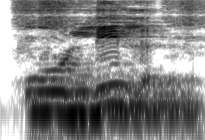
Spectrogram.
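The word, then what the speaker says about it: أولي: यहाँ पर जो आप लोग वाव देख रहे हैं ये भी साइलेंट ही रहेगी, और इसके बाद जो या है ये भी साइलेंट ही रहेगी। इसको भी अदा नहीं करेंगे।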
